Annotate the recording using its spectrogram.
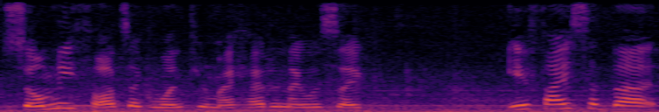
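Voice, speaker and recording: There is noticeable background noise as a woman speaks in a high-pitched voice. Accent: American. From Oman, international school. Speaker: law student, interview guest. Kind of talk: casual chat. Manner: animated, many fillers.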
